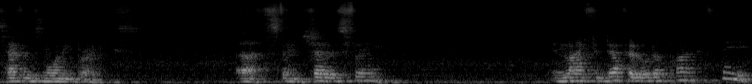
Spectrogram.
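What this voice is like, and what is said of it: Emotional, choked-up voice. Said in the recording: “I'm sorry I'm getting emotional”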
